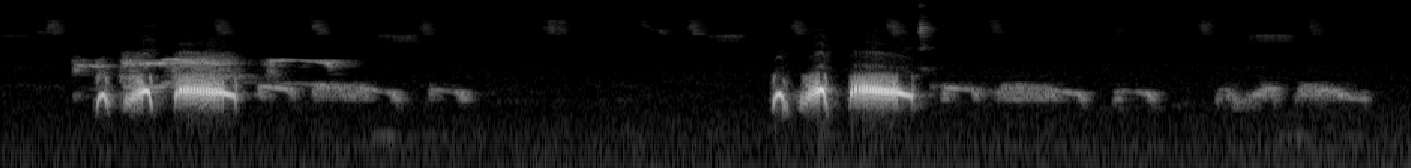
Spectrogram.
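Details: Spotted dove hen's call used to excite lazy males into cooing. Two bursts of rough, stacked coos, about five seconds apart, are each followed by trailing soft, wavering notes.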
